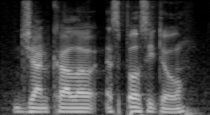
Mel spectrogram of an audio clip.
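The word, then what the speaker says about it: Giancarlo Esposito: surprised they had all the the footage of John Carlo Esposito um in which is actually how you say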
